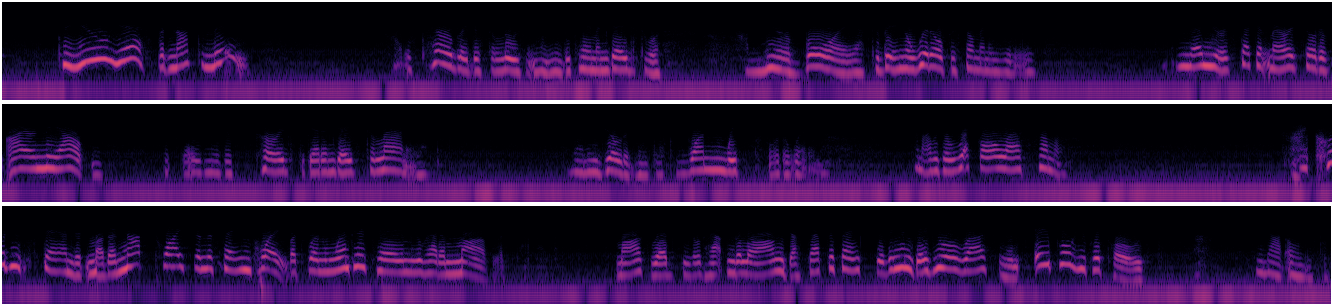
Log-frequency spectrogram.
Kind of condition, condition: fault, poor sound quality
